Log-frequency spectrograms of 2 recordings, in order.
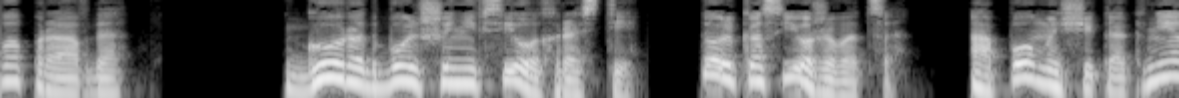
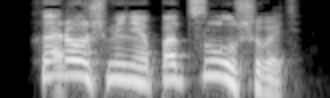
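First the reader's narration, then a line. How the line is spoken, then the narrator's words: Barked. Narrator (Russian): рявкнул я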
